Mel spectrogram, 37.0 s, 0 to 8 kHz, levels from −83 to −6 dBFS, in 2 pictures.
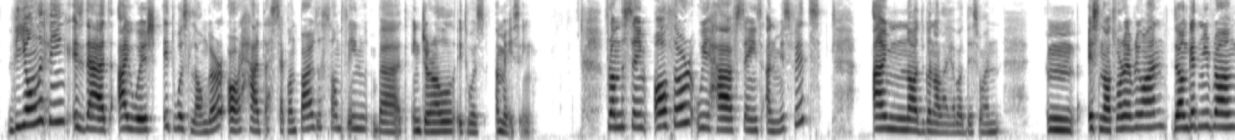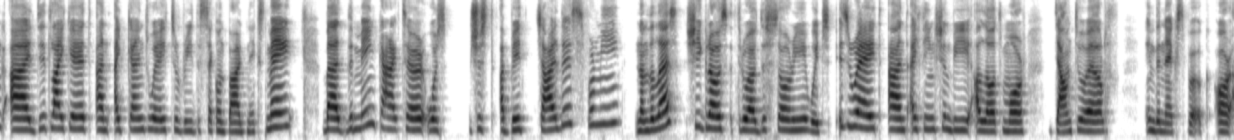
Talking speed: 160 wpm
